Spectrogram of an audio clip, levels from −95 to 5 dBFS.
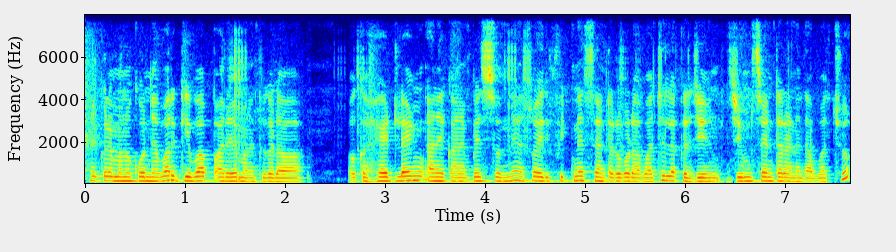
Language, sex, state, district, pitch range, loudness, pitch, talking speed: Telugu, female, Andhra Pradesh, Annamaya, 175-195 Hz, -18 LUFS, 185 Hz, 180 wpm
